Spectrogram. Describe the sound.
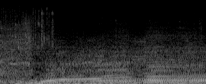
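Car engine revving in a Lego video game, a tonal motor whine that climbs in pitch and then holds as a steady, fairly loud drone, with no talk over it.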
